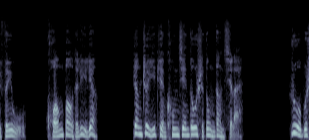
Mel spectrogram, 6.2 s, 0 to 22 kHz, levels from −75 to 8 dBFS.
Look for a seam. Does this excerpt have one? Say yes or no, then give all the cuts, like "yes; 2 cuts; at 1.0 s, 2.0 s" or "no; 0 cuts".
no; 0 cuts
